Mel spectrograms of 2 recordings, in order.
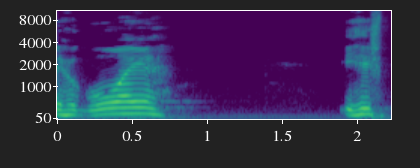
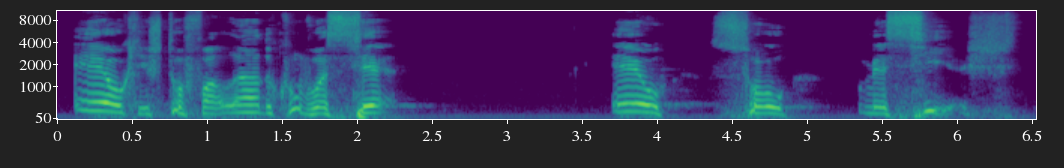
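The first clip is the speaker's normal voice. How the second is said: solemn reveal; slower than usual. Acted. Jesus reveals himself, slow soft.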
